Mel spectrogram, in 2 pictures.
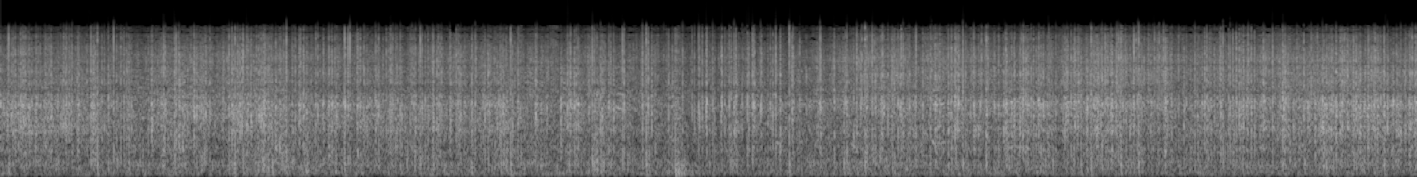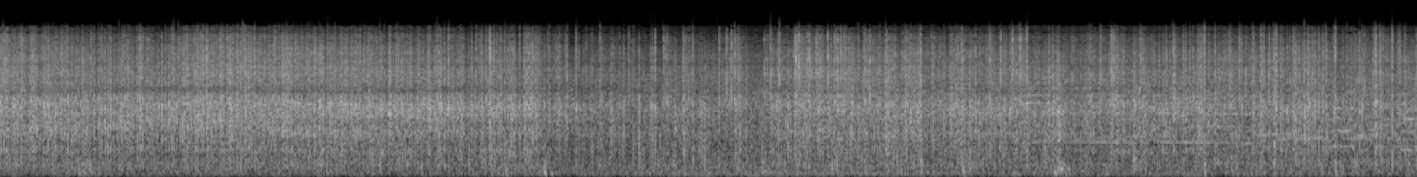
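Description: Many fireworks and firecrackers going off all across a city at once, their crackling and popping merging into a steady, unbroken din, with a few louder bangs standing out.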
